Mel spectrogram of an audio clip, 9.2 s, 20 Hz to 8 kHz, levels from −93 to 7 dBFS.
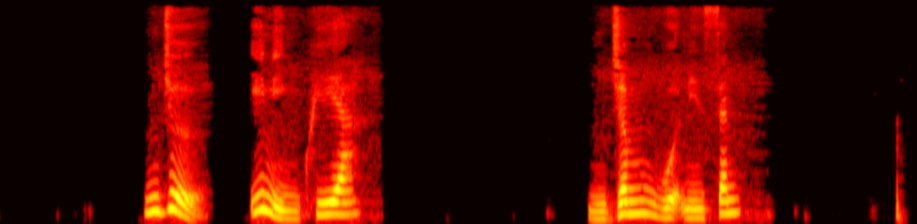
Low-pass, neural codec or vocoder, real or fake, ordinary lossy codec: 7.2 kHz; none; real; MP3, 48 kbps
